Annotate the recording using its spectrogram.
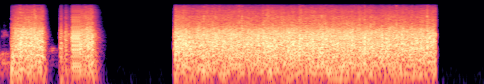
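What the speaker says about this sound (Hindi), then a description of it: "तो आप सब लोगों की वार्म वेलकम जोरदार तालियों के बीच मैं इनवाइट करना चाहूंगा" Audience welcomes a speaker with applause, first in two short bursts and then in a longer burst of steady clapping that stops abruptly.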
